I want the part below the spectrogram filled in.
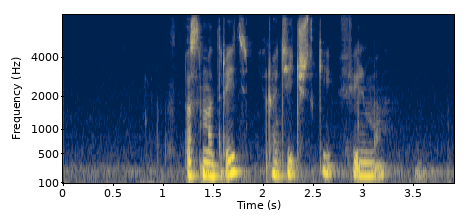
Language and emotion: Russian, neutral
